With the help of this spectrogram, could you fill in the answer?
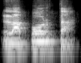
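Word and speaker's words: gli: অর্থ ফার্নিচার এখানে দেখুন জি এল আই এটার উচ্চারণ কিন্তু লি হবে ইংরেজিতে আমরা নরমালি উচ্চারণ করতে গেলে কি হবে গ্লি জি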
